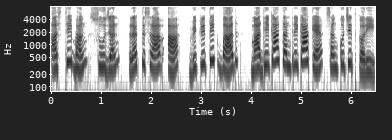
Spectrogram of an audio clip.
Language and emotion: Maithili, neutral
